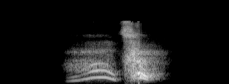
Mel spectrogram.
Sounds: Sneeze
